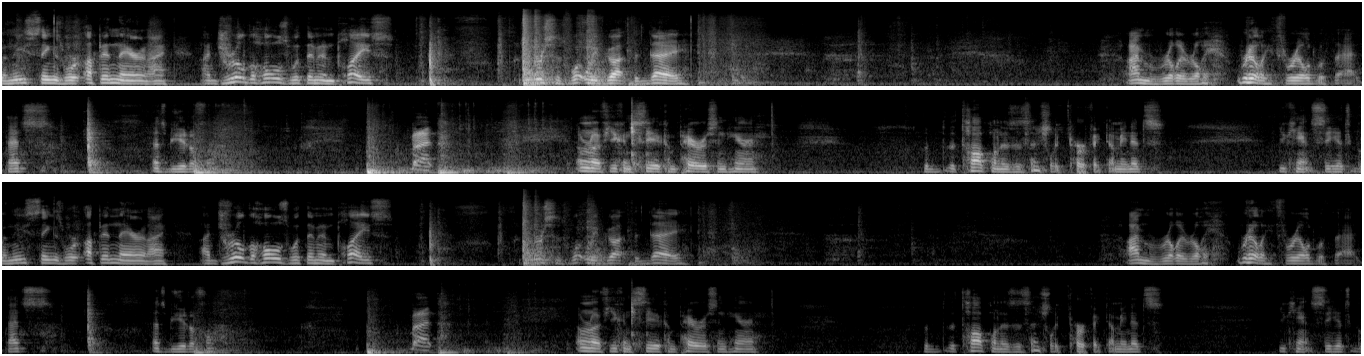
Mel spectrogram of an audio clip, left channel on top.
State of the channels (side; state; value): right; quieter; 8.8 dB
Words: these things were up in there and I drilled the holes with them in place versus what we've got today. I'm really thrilled with that. That's beautiful. But I don't know if you can see a comparison here. The top one is essentially perfect. I mean, you can't see, it's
